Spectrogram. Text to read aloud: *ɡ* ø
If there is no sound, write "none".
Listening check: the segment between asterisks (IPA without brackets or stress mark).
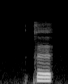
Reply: k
